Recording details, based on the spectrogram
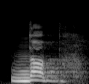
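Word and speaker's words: ضاد: kalındır Dap Dap Dap Türkçe kaynaklarda bazen Bunun yerine zat yazarlar Bu tamamen Türklerin kendi telaffuz refleksi ile ilgili bir Araplar bunu zat diye okumazlar direkt kalın bir de sesiyle dağ şekilde ifade ederler Bu yüzden kaynaklarda zat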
